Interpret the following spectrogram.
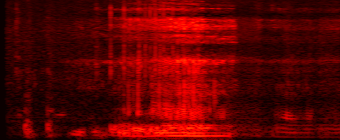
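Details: German Shepherd named Nika snoring while asleep: a deep, rumbling, low-pitched drone swelling over about a second and a half, with a few short soft snorts before it and a quieter rasp after.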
